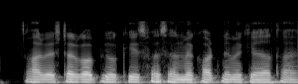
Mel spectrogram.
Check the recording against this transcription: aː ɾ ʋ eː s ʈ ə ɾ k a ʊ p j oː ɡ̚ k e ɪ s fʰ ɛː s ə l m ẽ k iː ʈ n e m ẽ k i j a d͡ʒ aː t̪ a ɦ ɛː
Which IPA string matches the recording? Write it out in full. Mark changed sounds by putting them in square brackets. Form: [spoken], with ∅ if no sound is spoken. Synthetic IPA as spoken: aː ɾ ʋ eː s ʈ ə ɾ k a ʊ p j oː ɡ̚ k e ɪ s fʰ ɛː s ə l m ẽ k [aː] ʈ n e m ẽ k i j a d͡ʒ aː t̪ a ɦ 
